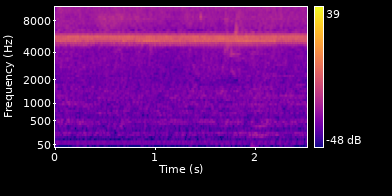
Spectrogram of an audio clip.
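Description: Honey bees buzz steadily at an open hive in a struggling bee yard, a dense, continuous insect drone close by with no talking.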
